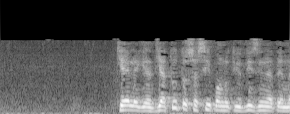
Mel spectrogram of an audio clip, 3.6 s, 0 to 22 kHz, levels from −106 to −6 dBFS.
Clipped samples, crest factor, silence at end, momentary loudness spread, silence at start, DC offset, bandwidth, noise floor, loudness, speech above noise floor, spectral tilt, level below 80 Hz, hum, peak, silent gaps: under 0.1%; 16 dB; 0 s; 3 LU; 0.1 s; under 0.1%; 5.4 kHz; -46 dBFS; -17 LUFS; 31 dB; -8 dB/octave; -52 dBFS; none; -2 dBFS; none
